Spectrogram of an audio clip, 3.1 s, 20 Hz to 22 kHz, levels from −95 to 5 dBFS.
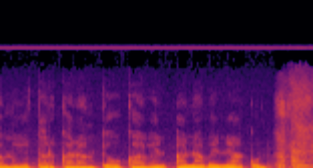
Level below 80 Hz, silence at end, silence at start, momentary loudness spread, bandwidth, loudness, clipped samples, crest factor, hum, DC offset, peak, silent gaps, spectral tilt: -48 dBFS; 0 s; 0 s; 8 LU; 16 kHz; -21 LUFS; under 0.1%; 12 dB; none; under 0.1%; -8 dBFS; none; -7 dB/octave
